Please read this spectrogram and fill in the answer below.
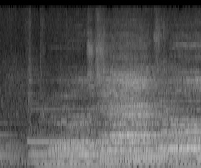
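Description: Church choir singing a hymn with sustained keyboard accompaniment. After a brief pause, the accompaniment comes back in about half a second in, the voices enter about a second in, and the singing grows louder.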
